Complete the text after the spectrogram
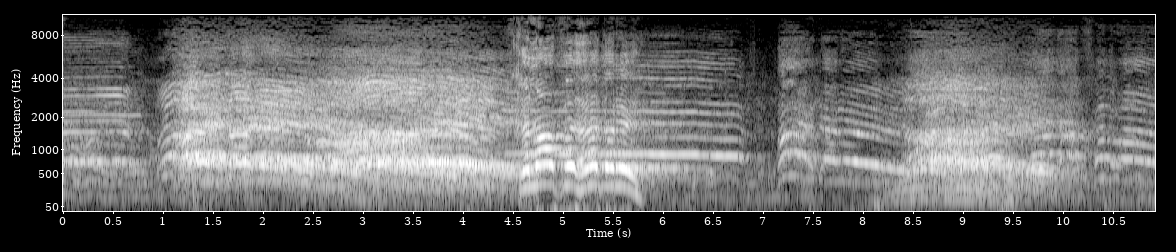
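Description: A young man chants in a long, wavering melody through an echoing loudspeaker system.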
